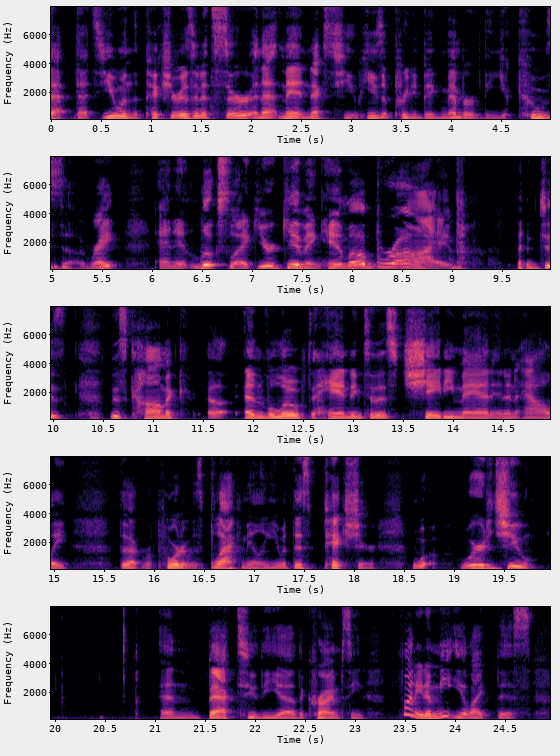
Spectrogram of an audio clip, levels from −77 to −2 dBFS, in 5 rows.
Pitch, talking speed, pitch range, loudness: 140 Hz, 175 wpm, 115-160 Hz, -28 LUFS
